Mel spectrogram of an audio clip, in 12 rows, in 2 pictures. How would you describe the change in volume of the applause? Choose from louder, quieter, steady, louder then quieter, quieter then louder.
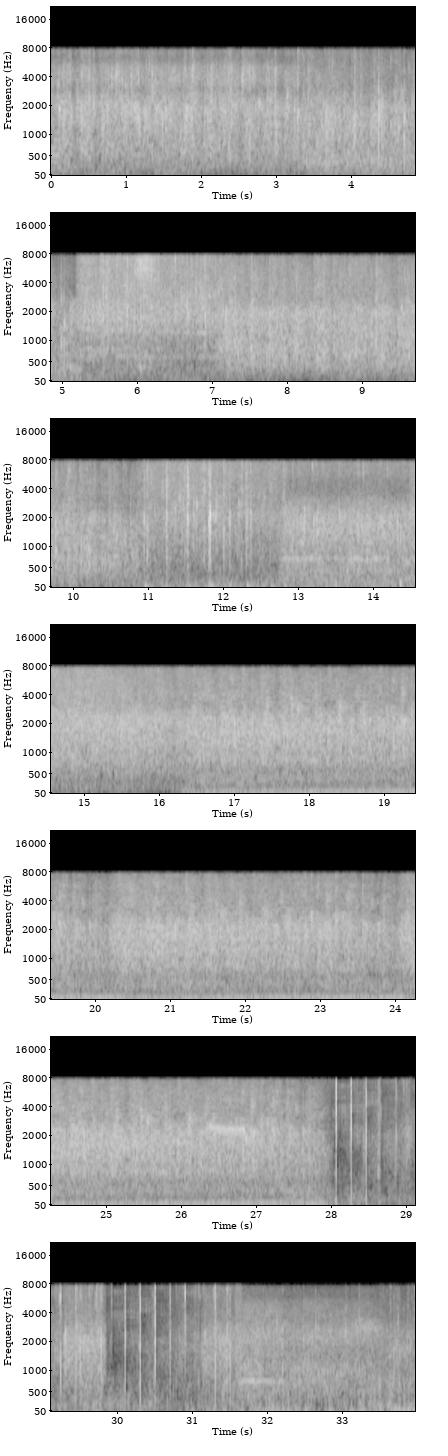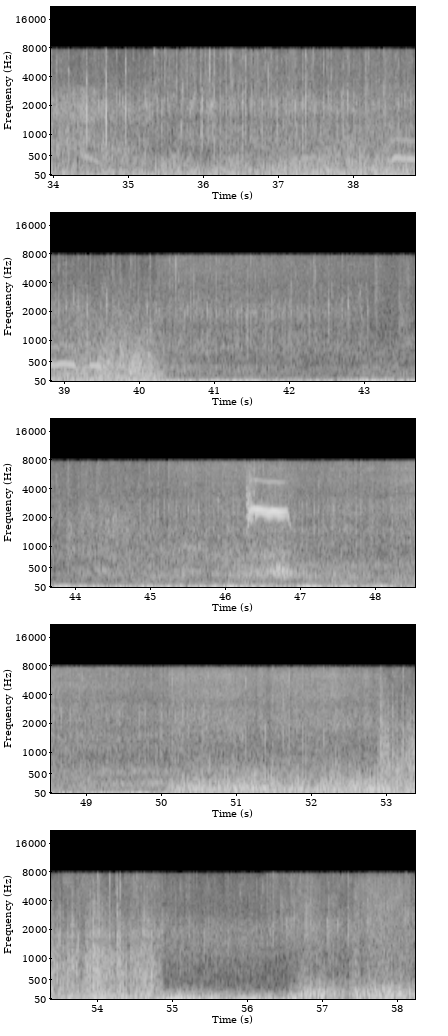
quieter.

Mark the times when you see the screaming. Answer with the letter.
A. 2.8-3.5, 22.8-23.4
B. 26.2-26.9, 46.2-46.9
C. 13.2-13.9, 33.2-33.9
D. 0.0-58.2
B.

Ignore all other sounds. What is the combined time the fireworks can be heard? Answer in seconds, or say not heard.
not heard.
